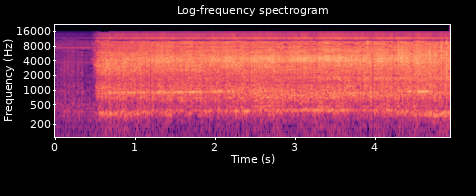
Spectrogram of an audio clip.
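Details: Mare's teeth being filed with a motorized power float during an equine dental exam and prophylaxis: the motor starts and runs with a steady high grinding whine and rasping.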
